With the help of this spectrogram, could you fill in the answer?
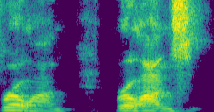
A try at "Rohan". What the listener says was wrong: I think the H is silent. It's probably Rowan.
